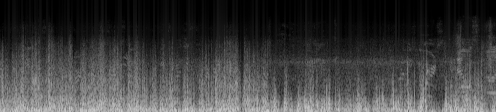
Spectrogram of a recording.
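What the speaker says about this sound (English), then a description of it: "Sorry, it's windy on the waterfront." Strong gusting wind on a waterfront buffets the microphone continuously, loud and rumbling, while a person talks underneath.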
